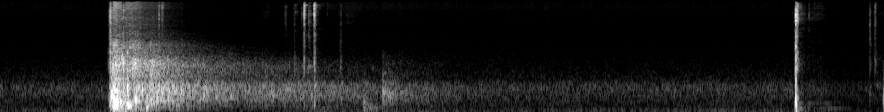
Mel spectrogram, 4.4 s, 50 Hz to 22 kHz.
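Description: Gunshots from a Ruger Blackhawk .357 Magnum revolver outdoors: one loud, sharp report with a long ringing decay, then several fainter clicks and pops and a second short sharp crack near the end.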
